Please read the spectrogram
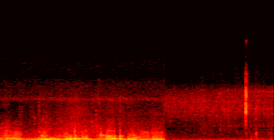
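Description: Wind buffeting the microphone with a dense low rumble from out on the open water, cutting off abruptly just over a second in. Then a quiet background with a single sharp click near the end.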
